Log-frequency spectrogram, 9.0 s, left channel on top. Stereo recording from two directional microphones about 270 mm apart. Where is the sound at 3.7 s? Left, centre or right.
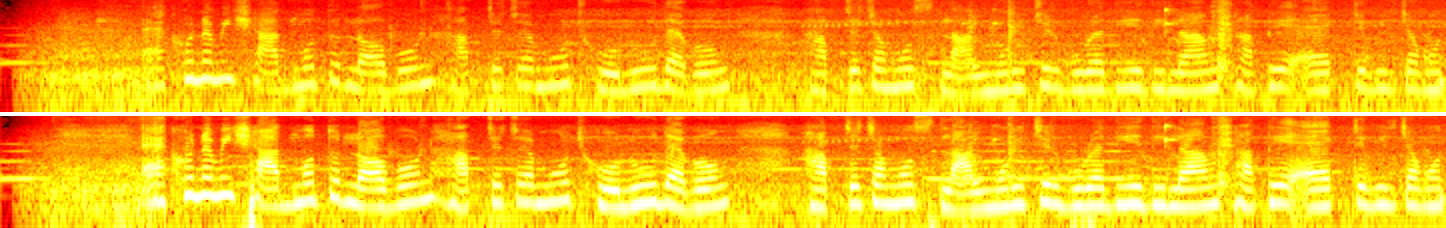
Centre.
